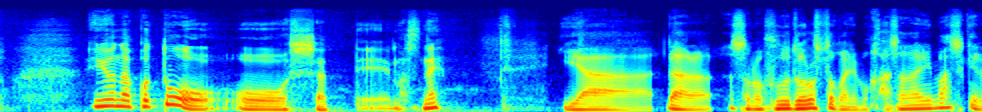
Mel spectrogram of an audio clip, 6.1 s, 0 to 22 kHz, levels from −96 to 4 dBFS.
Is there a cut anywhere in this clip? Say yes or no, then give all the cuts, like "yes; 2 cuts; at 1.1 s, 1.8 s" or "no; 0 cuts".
no; 0 cuts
